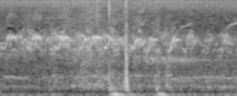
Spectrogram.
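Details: A group of wattled starlings in South Africa moving in and out of a tree by the water on a hot afternoon, making a racket; high, squeaky chirps repeat rapidly, with one sharp click midway.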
